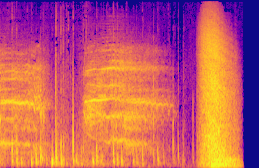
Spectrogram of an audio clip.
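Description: A horse whinnies twice in long, wavering neighs over the clatter of hooves clip-clopping, then ends with a loud, breathy snort.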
